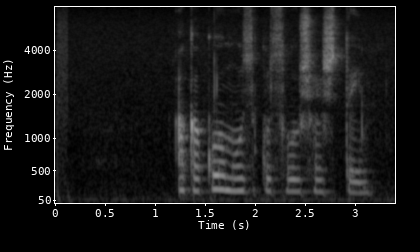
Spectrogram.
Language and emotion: Russian, neutral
